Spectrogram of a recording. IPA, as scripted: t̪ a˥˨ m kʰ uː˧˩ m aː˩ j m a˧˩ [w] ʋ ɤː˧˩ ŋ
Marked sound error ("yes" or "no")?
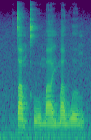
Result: no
